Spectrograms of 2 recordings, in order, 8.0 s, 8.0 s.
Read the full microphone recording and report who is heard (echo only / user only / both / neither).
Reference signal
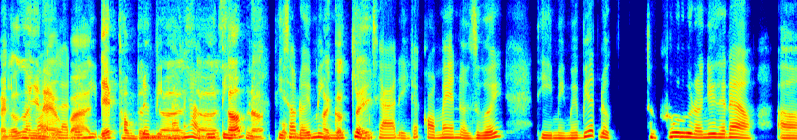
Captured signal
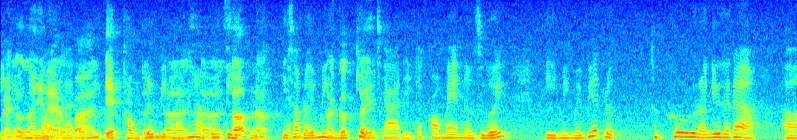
echo only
